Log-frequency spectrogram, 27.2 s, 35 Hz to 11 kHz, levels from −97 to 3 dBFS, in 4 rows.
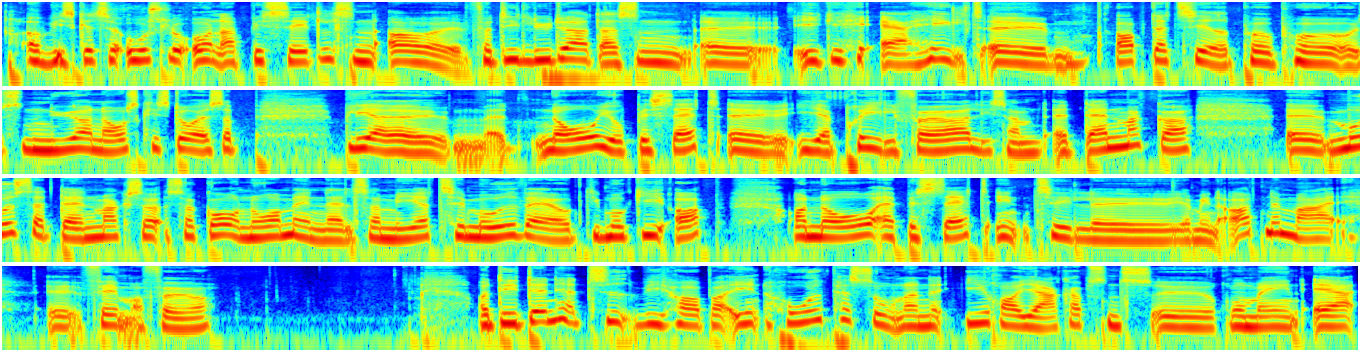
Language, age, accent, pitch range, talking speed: Danish, 30-49, native, 180-215 Hz, 180 wpm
